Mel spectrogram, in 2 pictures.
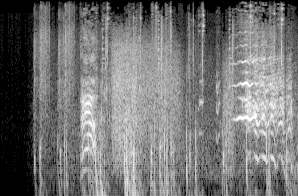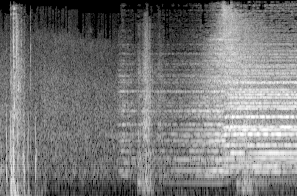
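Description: A horse gallops in The Legend of Zelda: Twilight Princess HD, hooves clip-clopping in a fast, steady rhythm with whinnies and neighs breaking through, loud and close, before shifting into a sustained tonal swell at the end.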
